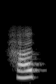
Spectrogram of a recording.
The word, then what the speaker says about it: 핫: This letter usually makes an H sound. In the batchim position, you need to read it as T. Listen to the native speaker. In this block, the letter appears both in the top and in the batchim position. 핫. 핫.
